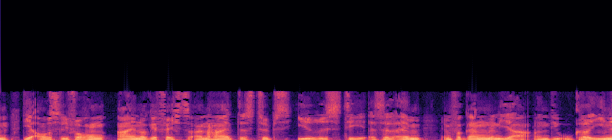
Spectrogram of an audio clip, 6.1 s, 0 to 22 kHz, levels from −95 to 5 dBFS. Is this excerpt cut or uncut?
uncut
